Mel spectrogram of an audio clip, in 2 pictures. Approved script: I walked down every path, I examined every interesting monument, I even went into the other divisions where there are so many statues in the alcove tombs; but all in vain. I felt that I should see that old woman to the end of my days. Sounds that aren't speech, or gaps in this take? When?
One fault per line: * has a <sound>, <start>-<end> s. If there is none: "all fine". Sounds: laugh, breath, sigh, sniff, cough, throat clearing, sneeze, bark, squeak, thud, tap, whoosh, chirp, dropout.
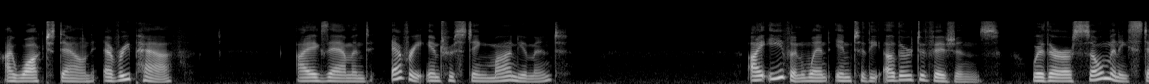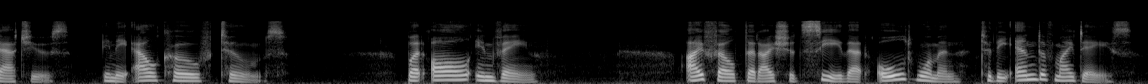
all fine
